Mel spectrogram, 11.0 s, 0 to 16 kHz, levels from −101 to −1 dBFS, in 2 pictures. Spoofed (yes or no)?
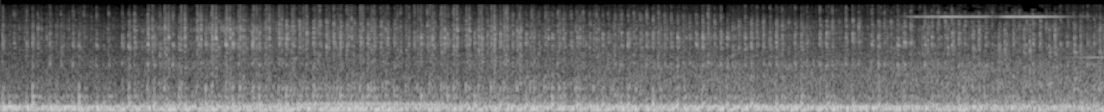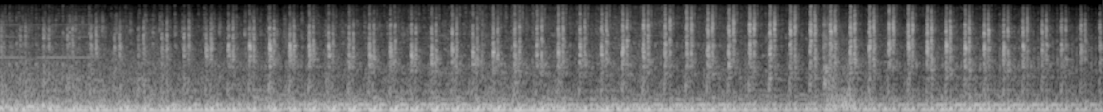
no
